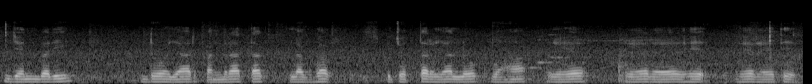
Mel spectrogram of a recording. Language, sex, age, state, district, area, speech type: Hindi, male, 30-45, Madhya Pradesh, Harda, urban, read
